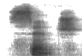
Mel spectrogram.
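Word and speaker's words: sinh: cinch of x and this is pronounced cinch if we're trying to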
